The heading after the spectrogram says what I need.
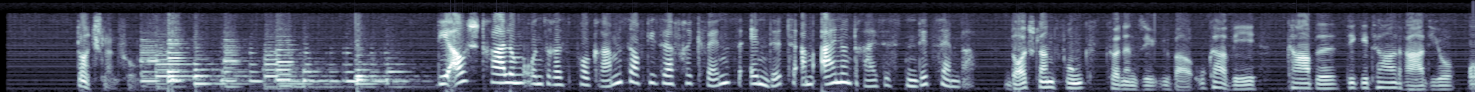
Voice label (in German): dlf lw 207khz ansage senderabschaltung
